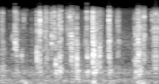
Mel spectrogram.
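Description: Quiet, steady typing on a computer keyboard: rapid clicking keystrokes in an uneven rhythm, close and alone with no talk.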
